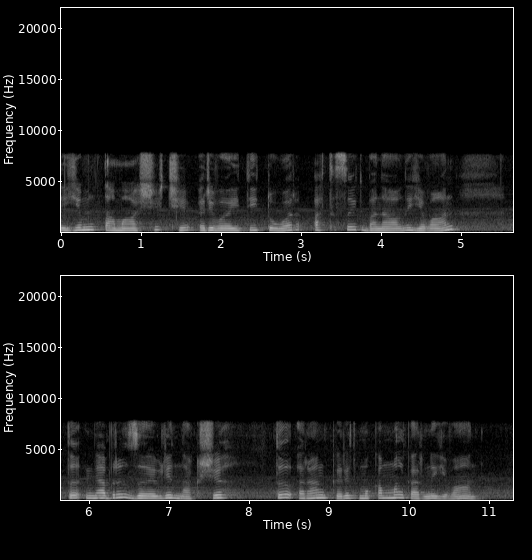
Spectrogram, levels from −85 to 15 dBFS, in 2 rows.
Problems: constant background noise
